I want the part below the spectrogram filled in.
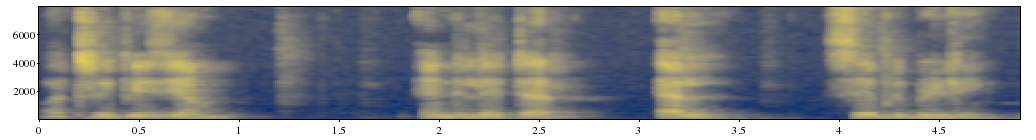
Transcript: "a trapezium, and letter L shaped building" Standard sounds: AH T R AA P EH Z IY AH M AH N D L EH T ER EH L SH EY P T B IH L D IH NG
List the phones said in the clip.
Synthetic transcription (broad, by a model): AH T R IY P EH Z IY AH M AH N D L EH T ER EH L S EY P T B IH L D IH NG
